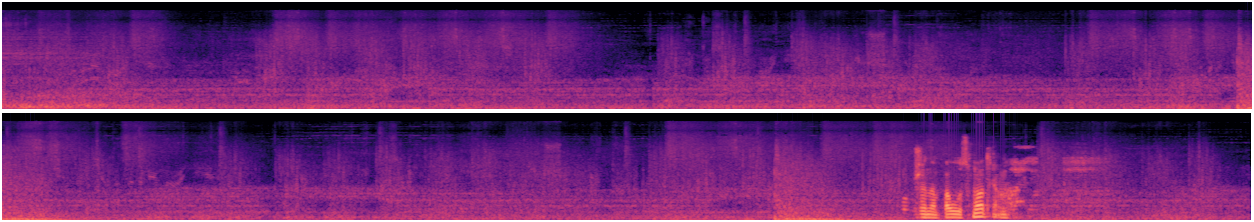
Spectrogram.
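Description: Magic spells crackle and whoosh during a fantasy battle.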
